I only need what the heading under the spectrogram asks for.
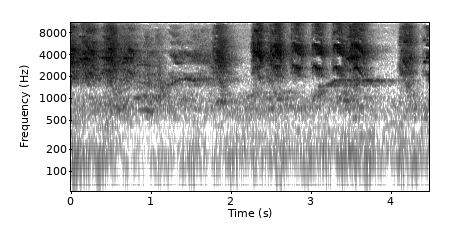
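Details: Harsh, noisy squawking from parrots on an evening in Bangalore city, India: short rough shrieks repeated several times a second in clusters, with faint low traffic-like rumble beneath.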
